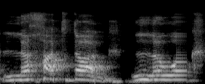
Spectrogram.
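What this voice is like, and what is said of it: Put-on French accent. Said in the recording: “You just say it with a French accent, no?”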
